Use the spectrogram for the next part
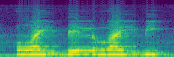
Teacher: this ghain zabar gha will connect with the ya sakina. This is the haruf leen, ya leen.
